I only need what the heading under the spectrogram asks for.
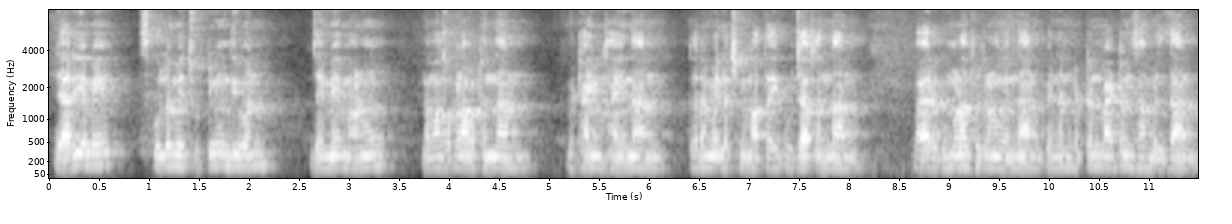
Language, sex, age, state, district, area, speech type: Sindhi, male, 30-45, Gujarat, Surat, urban, spontaneous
